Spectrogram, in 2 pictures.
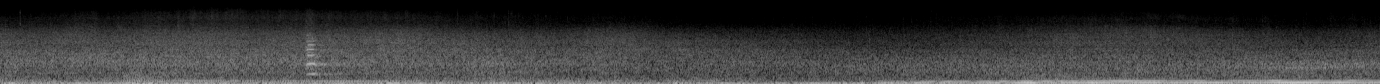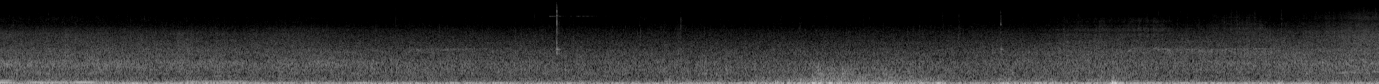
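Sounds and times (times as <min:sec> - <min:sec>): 
urban city ambience on a rainy day: 0:00.0 - 0:27.5
distant thunder: 0:21.3 - 0:26.1.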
